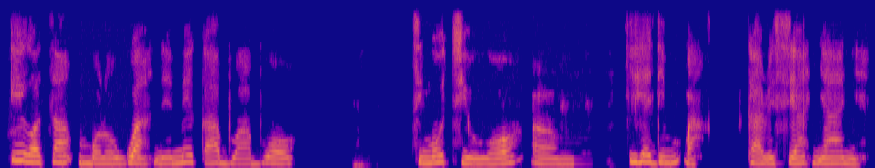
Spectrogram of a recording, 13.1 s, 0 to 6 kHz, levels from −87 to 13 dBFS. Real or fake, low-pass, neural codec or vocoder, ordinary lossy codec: fake; 5.4 kHz; vocoder, 44.1 kHz, 128 mel bands every 256 samples, BigVGAN v2; none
